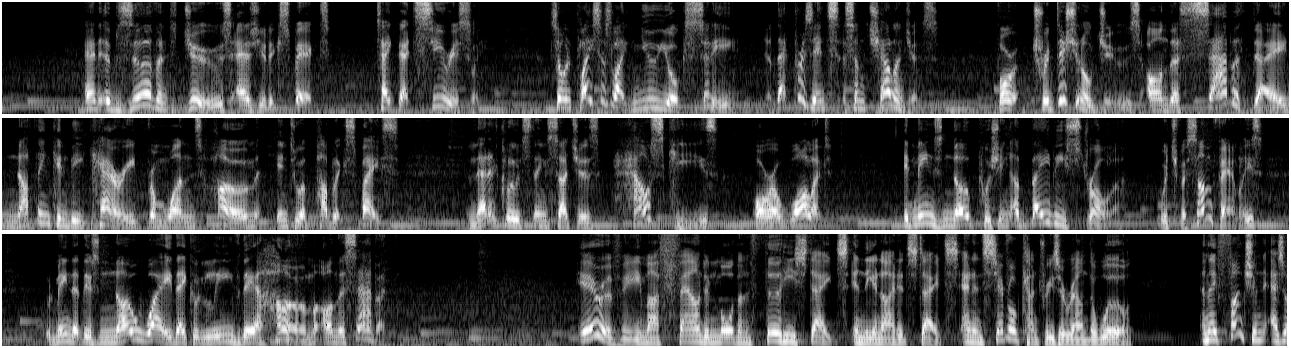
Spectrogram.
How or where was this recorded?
outdoors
